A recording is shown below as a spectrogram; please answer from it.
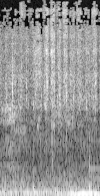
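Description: Hands rubbing together, spreading hand sanitizer, a soft continuous rubbing with small ticks, over a low rumble that grows louder near the end.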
